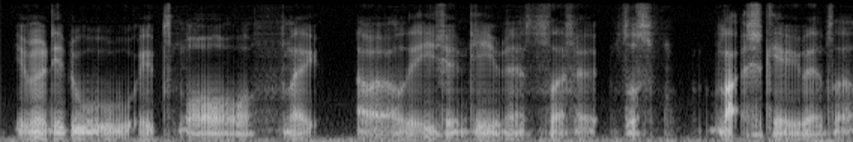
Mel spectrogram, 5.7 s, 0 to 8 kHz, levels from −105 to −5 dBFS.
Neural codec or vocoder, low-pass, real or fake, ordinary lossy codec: autoencoder, 22.05 kHz, a latent of 192 numbers a frame, VITS, trained on many speakers; 7.2 kHz; fake; none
